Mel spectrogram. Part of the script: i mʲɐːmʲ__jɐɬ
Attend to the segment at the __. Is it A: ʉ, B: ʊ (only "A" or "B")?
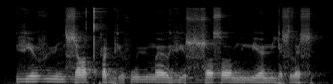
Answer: A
